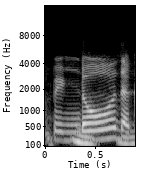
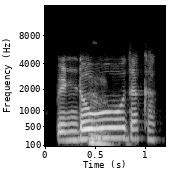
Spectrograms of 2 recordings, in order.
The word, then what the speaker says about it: ಪಿಂಡೋದಕ: ಕರೀತಾರೆ ಎಲ್ರೂ ಅದು ತಪ್ಪಾಗಲ್ಲ ಪಿಂಡೋದಕ ಕ್ರಿಯಾಹ ಸರಿ ಬಂತು ಆಗ್ತದೆ ಮಾತಾಜಿ ಹೇಳಕೆ ಇಲ್ಲ ಅದಕ್ಕೆ ನೀವು ಸ್ವರ್ಣೆ ಅಂತ ತಿಳ್ಕೊಂಡು ಬಿಡಬೇಕು ಅದನ್ನ ಇವೆಲ್ಲ ಏನು ಬರುತ್ತೆ ಅನುಸ್ವಾರಗಳೆಲ್ಲ ಪಿನ್ ಬರುತ್ತೆ ಪಿಂಡೋ ಅದು ಆ ಅನುಸ್ವರ ಅಷ್ಟೊಂದು ಪ್ರೊನೌನ್ಸ್ ಆಗಲ್ಲ ಸ್ವಲ್ಪ ಅಲ್ಪ ಪ್ರಮಾಣ ಮಾತ್ರ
